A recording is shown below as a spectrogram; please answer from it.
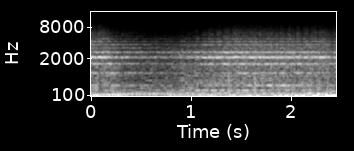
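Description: Dramatic film background music: sustained high chord tones held over a heavy low bass.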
